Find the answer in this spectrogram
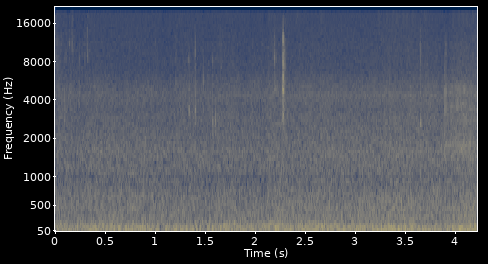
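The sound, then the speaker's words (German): Steady, loud low-frequency rumble of a car's interior while driving, a continuous road and engine drone with a faint hiss of wind, no voices, holding constant throughout; the navigation system shows 26 minutes and 36 kilometres still to drive. “Jetzt sind es auf jeden Fall nur noch 26 Minuten, sagt mir mein intelligentes Fahrtleitsystem. Und 36 Kilometer.”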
